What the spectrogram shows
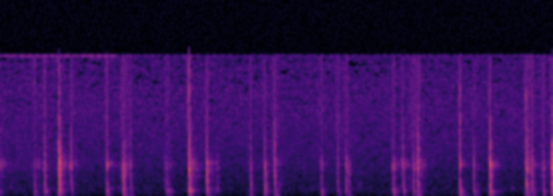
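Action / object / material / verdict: tap / plastic bottle / plastic / none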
